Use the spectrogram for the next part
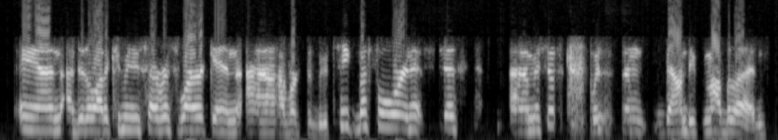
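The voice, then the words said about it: Southern American accent. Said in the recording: “I'm digging your Southern Belle accent ... I'm from the South”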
